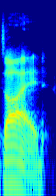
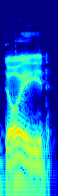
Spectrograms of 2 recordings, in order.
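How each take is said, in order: First: The vowel is a standard 'eye' sound. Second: The vowel is an Irish-sounding 'oy'.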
